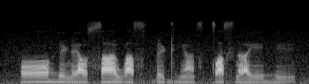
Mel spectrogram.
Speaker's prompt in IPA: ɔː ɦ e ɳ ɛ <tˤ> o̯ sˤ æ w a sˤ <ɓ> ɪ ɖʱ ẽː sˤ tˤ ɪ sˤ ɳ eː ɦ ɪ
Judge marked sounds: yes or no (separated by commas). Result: no, yes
